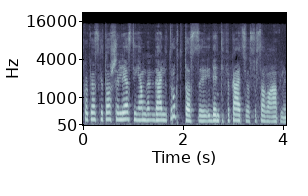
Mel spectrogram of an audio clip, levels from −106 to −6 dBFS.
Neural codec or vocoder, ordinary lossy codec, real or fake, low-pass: none; AAC, 48 kbps; real; 14.4 kHz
